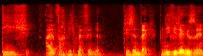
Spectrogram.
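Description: A man's medium pitch with ordinary pitch variation. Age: 30s. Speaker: podcast co-host, trading card collector. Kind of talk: casual chat.

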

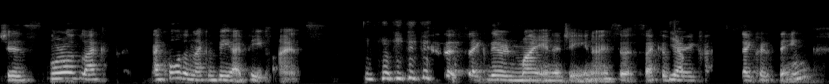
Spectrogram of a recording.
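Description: At a moderate pace, a woman is talking. She has a New Zealand accent. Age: 20s. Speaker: psychic and spiritual business coach. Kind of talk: casual interview chat.

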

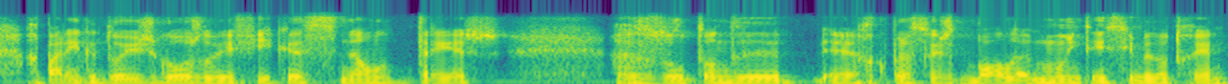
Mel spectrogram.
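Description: A man talks at a moderate pace in a medium pitch, with fairly even intonation. His loudness stays very even, and the background noise is noticeable. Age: 20s. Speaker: football podcast host. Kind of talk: casual chat.

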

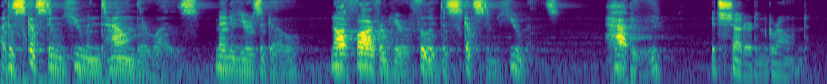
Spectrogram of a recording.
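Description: In a put-on character voice, a man speaks raspy and fairly slowly at a medium pitch. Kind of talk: horror storytelling. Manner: relishing, sinister.

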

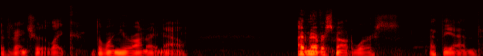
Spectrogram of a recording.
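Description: The sound is dry and close with no echo. A man speaks in a playful tone at a fairly low pitch. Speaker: podcast host. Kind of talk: casual chat. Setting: studio. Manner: joking, playful.

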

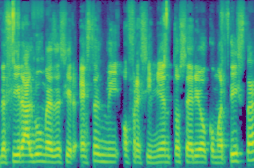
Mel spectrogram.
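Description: A man with a Monterrey accent talks at a moderate pace and a fairly high pitch, recorded with a dry, close sound and no echo. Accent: marked Monterrey. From northern Mexico, Monterrey. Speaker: musician. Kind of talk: casual interview.

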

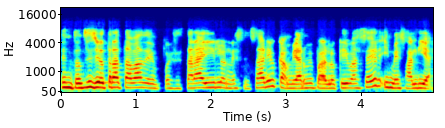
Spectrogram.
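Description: This woman has a central Mexican accent and a fairly high pitch. She talks at a moderate pace. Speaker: professional folk dancer. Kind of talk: interview.

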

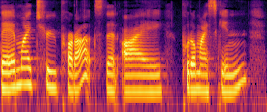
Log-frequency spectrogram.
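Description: The setting is quiet. A woman talks very slowly. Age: 30s. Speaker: podcast host, psychic medium and mentor. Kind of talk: solo monologue podcast. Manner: casual, with fillers and laughs.

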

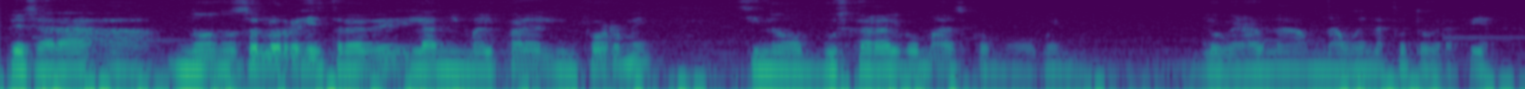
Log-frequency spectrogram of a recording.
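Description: With music in the background and audible room echo, a man talks at a fairly quick pace in a fairly even intonation. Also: medium pitch for a man. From Colombia, Popayán. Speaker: biologist and nature photographer. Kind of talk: casual interview. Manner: halting, many repetitions and fillers.

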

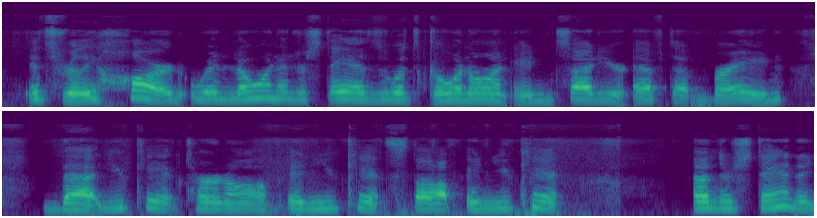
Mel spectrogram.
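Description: A woman's fairly high voice at a fairly slow pace over a quiet background. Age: 50s. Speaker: podcaster in recovery. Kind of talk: personal testimony. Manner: halting.

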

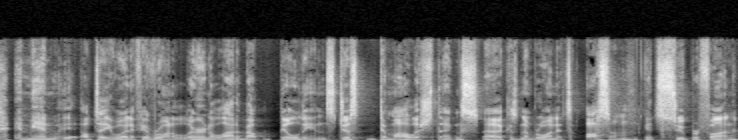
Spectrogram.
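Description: In a dry, close sound with no echo, a man with a very deep, low pitch and ordinary pitch variation talks at a fairly quick pace with hardly any pauses. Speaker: fitness podcast host. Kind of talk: solo podcast monologue. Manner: casual, conversational.

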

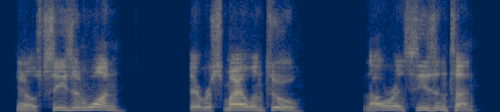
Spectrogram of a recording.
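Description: In a quiet setting, a man with a fairly high pitch and ordinary pitch variation talks at a moderate pace. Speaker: podcast host doing live post-show chat. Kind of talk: casual live-stream chat reading viewer comments. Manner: stumbling, repetitive.

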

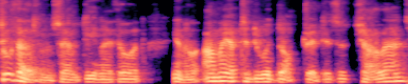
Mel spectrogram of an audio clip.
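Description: Against a quiet background, a man with a South Wales Valleys accent speaks at a medium pitch with ordinary pitch variation. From south Wales (Rhondda). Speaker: education researcher. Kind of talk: interview about research.

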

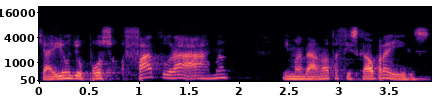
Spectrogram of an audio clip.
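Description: A man at a moderate pace. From Brazil, São Paulo. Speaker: gun shop and shooting club owner. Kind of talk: interview.

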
